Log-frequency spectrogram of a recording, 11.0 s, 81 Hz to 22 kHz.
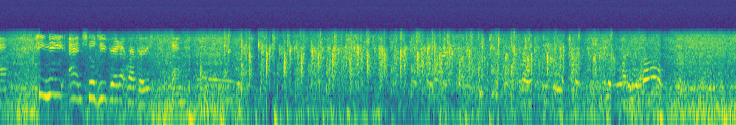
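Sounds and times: crowd applauding: 3.4 - 9.9.

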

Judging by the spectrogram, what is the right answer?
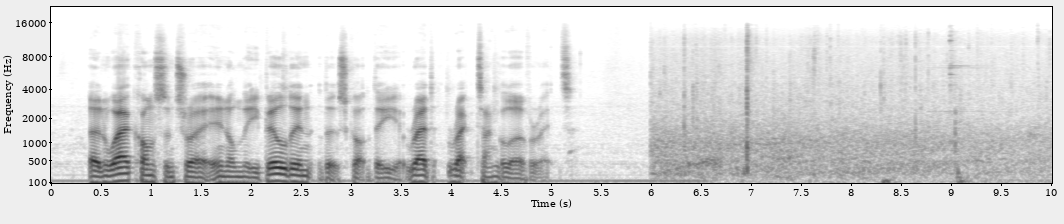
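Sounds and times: birds calling: 6.0 - 10.0.

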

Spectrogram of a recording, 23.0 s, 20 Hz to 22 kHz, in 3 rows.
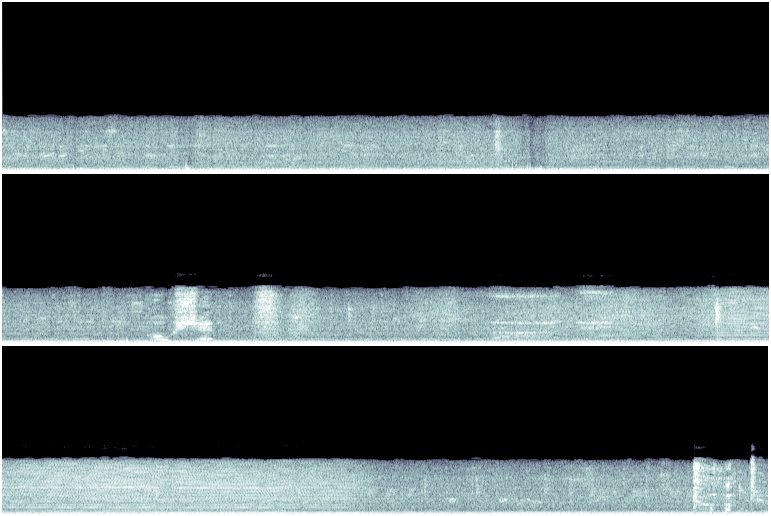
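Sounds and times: diesel engine running: 0.0 - 23.0.

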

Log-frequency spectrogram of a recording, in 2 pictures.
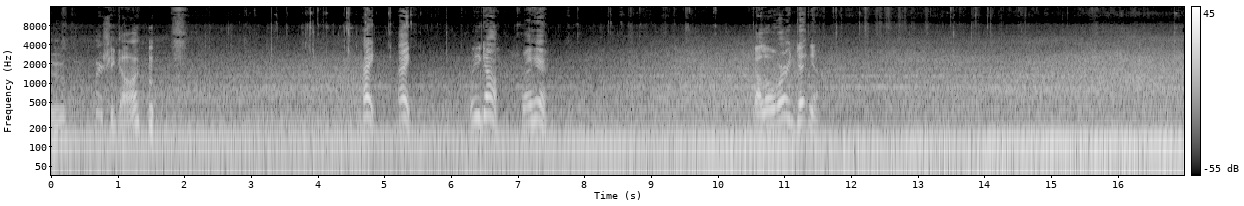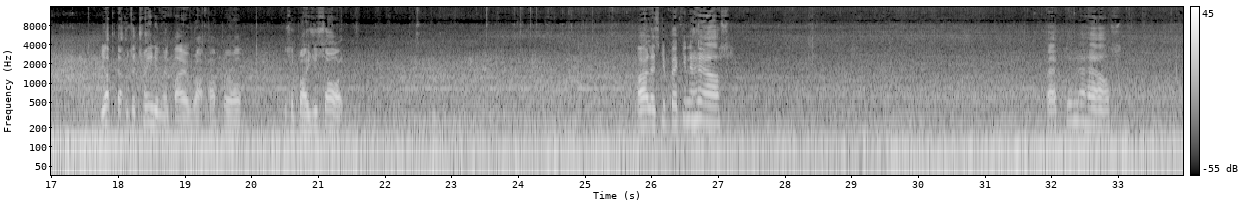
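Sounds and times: distant train rumble: 0.0 - 33.9
faint steady ringing: 2.1 - 33.9.

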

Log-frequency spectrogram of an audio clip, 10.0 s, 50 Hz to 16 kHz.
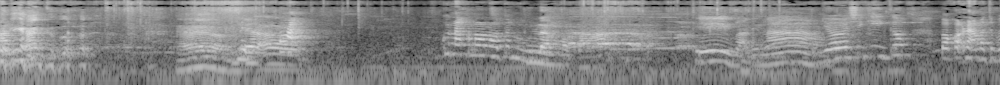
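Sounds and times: rooster crowing: 5.5 - 7.4.

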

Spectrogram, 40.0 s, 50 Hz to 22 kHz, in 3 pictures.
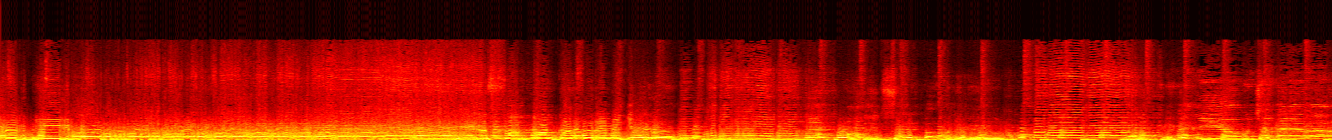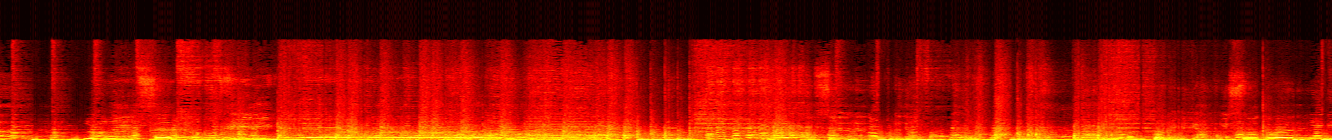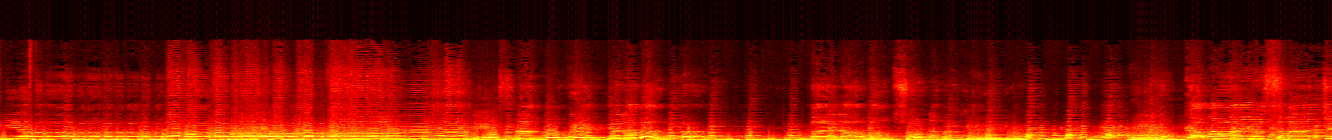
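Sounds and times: drum kit steady beat: 0.0 - 39.9
electronic keyboard: 0.0 - 39.9
steady bass: 0.0 - 39.9
trombones playing: 0.0 - 39.9.

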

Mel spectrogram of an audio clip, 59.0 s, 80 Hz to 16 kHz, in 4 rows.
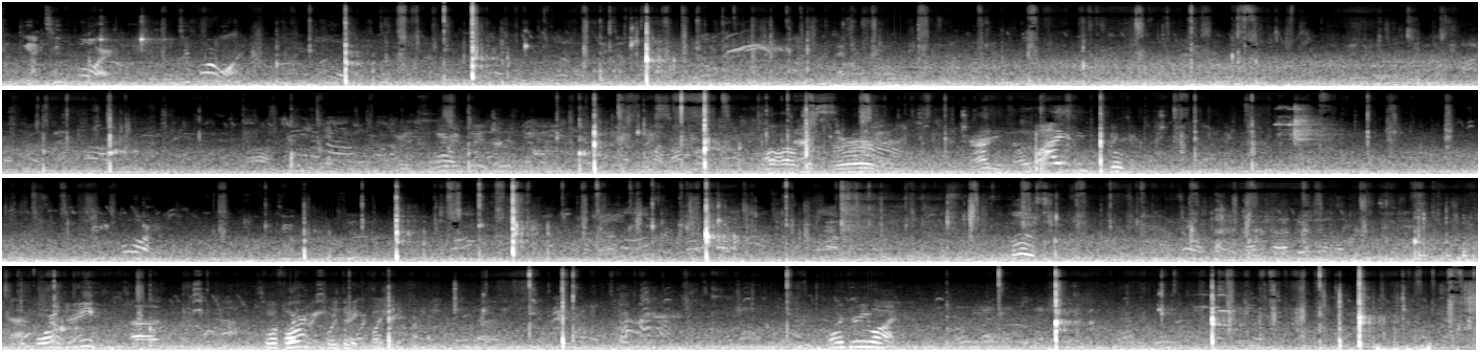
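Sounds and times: faint distant voices: 0.0 - 59.0
outdoor background noise: 0.0 - 59.0.

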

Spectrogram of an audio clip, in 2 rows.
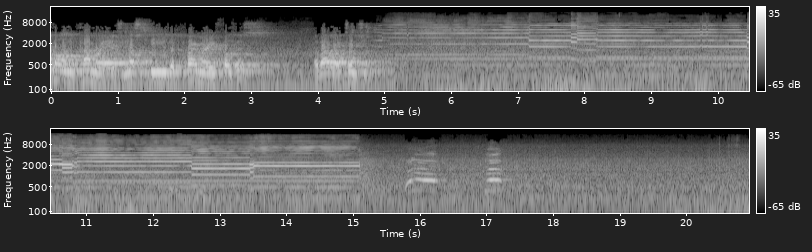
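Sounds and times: bagpipes playing slow melody: 4.7 - 15.6.

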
